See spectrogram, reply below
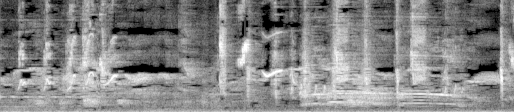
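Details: Oriental magpie-robin, a tame bird, singing and displaying with spread wings and fanned tail. Short bright whistles and sharp high notes are followed by a fuller, descending warbled phrase.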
